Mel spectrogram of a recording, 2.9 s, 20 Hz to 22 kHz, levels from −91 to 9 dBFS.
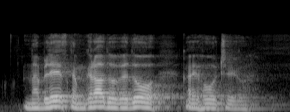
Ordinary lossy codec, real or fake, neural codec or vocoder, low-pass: AAC, 64 kbps; real; none; 7.2 kHz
